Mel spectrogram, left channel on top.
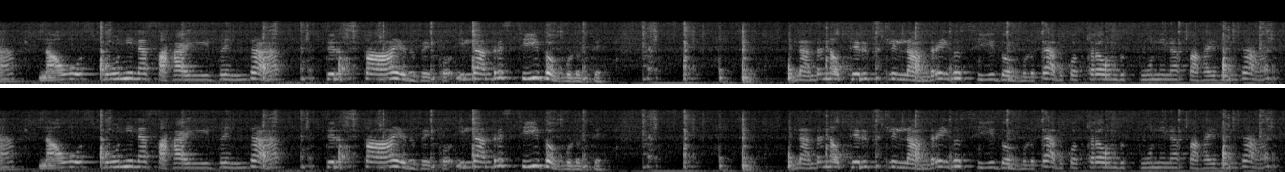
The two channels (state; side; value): quieter; right; 3.1 dB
